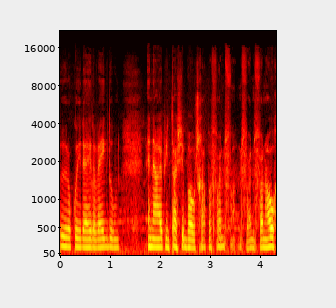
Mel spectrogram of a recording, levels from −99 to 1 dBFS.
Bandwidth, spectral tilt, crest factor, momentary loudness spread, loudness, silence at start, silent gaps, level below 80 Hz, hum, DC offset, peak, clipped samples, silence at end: 14.5 kHz; -7.5 dB/octave; 18 dB; 11 LU; -29 LUFS; 0 s; none; -56 dBFS; none; under 0.1%; -10 dBFS; under 0.1%; 0 s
